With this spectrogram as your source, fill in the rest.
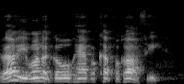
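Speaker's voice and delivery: mild, Swedish-tinged everyday speech. Quoting a mother or aunt who were Swedes, in a Swedish accent. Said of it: "they would say in their sort of Swedish accent".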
